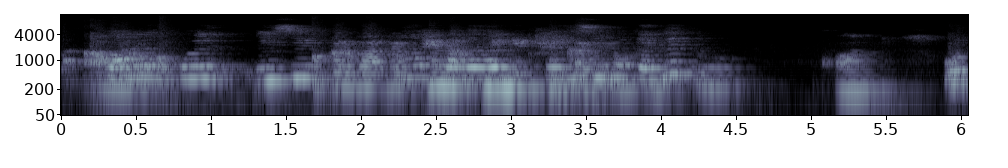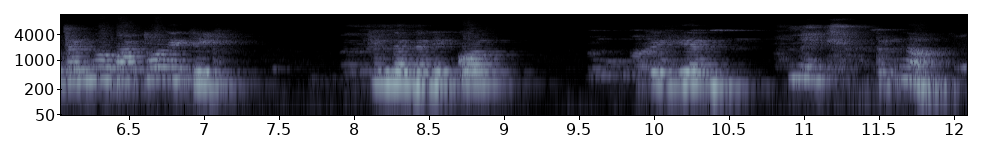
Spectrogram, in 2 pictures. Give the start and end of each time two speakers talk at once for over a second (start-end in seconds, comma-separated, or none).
2.2-3.9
